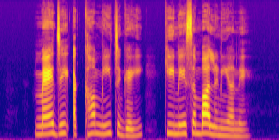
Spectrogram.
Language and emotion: Punjabi, neutral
